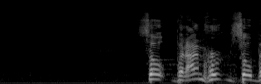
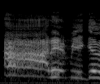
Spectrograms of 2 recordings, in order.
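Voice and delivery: sudden pain; 11 semitones higher than usual. Retold or imitated.

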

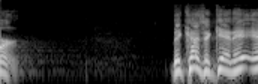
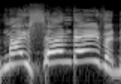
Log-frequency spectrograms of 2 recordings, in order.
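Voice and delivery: higher and slow, said with affection; fond address; 9 semitones higher than usual. Retold or imitated. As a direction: say it like a father moved to tenderness. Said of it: "he said".

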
